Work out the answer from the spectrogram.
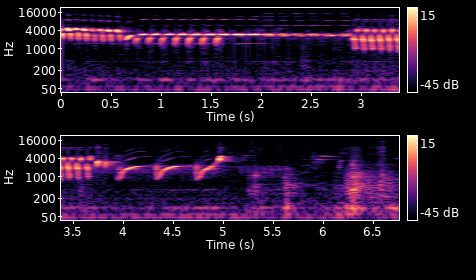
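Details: Canary singing for training other canaries: fast pulsed trill, then a steady sustained rolling tour, a new bubbly rapid trill, three upward-sweeping whistled notes, fading into soft faint chips near the end.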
